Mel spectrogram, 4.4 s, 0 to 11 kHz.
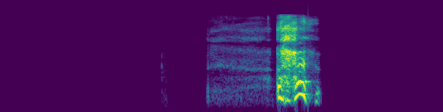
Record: {
  "cough_length": "4.4 s",
  "cough_amplitude": 30964,
  "cough_signal_mean_std_ratio": 0.24,
  "survey_phase": "beta (2021-08-13 to 2022-03-07)",
  "age": "65+",
  "gender": "Female",
  "wearing_mask": "No",
  "symptom_runny_or_blocked_nose": true,
  "symptom_fatigue": true,
  "smoker_status": "Never smoked",
  "respiratory_condition_asthma": false,
  "respiratory_condition_other": false,
  "recruitment_source": "REACT",
  "submission_delay": "1 day",
  "covid_test_result": "Negative",
  "covid_test_method": "RT-qPCR"
}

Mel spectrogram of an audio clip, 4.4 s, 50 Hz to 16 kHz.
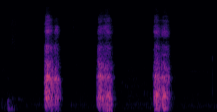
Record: {
  "exhalation_length": "4.4 s",
  "exhalation_amplitude": 12860,
  "exhalation_signal_mean_std_ratio": 0.37,
  "survey_phase": "alpha (2021-03-01 to 2021-08-12)",
  "age": "45-64",
  "gender": "Male",
  "wearing_mask": "No",
  "symptom_none": true,
  "symptom_onset": "4 days",
  "smoker_status": "Never smoked",
  "respiratory_condition_asthma": true,
  "respiratory_condition_other": false,
  "recruitment_source": "REACT",
  "submission_delay": "1 day",
  "covid_test_result": "Negative",
  "covid_test_method": "RT-qPCR"
}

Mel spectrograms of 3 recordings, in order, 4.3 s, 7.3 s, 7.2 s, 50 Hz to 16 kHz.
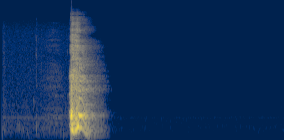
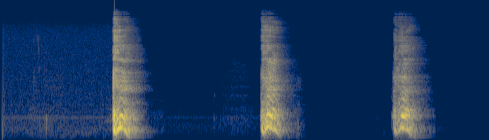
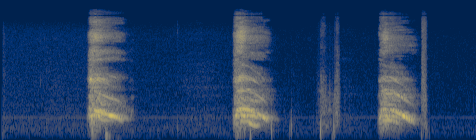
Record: {
  "cough_length": "4.3 s",
  "cough_amplitude": 32768,
  "cough_signal_mean_std_ratio": 0.18,
  "three_cough_length": "7.3 s",
  "three_cough_amplitude": 31474,
  "three_cough_signal_mean_std_ratio": 0.24,
  "exhalation_length": "7.2 s",
  "exhalation_amplitude": 8656,
  "exhalation_signal_mean_std_ratio": 0.39,
  "survey_phase": "beta (2021-08-13 to 2022-03-07)",
  "age": "65+",
  "gender": "Male",
  "wearing_mask": "No",
  "symptom_none": true,
  "smoker_status": "Never smoked",
  "respiratory_condition_asthma": false,
  "respiratory_condition_other": false,
  "recruitment_source": "REACT",
  "submission_delay": "2 days",
  "covid_test_result": "Negative",
  "covid_test_method": "RT-qPCR",
  "influenza_a_test_result": "Negative",
  "influenza_b_test_result": "Negative"
}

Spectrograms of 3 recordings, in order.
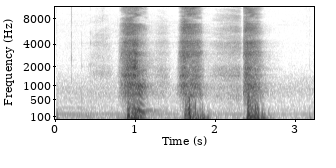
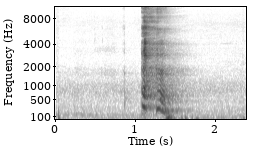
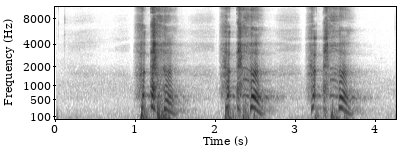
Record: {
  "exhalation_length": "3.2 s",
  "exhalation_amplitude": 5334,
  "exhalation_signal_mean_std_ratio": 0.45,
  "cough_length": "2.4 s",
  "cough_amplitude": 11387,
  "cough_signal_mean_std_ratio": 0.3,
  "three_cough_length": "4.3 s",
  "three_cough_amplitude": 20451,
  "three_cough_signal_mean_std_ratio": 0.41,
  "survey_phase": "beta (2021-08-13 to 2022-03-07)",
  "age": "18-44",
  "gender": "Female",
  "wearing_mask": "No",
  "symptom_none": true,
  "smoker_status": "Never smoked",
  "respiratory_condition_asthma": false,
  "respiratory_condition_other": false,
  "recruitment_source": "REACT",
  "submission_delay": "11 days",
  "covid_test_result": "Negative",
  "covid_test_method": "RT-qPCR"
}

